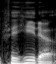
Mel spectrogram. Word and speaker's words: fajita: be the uh yeah j's in spanish are kind of like an h sound like a soft sound yeah yeah so it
